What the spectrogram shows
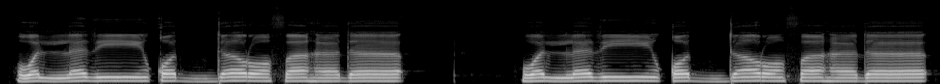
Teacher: قاف کو موٹا پڑھیں گے، قاف حروف مستعلیہ میں سے ہے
